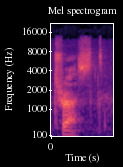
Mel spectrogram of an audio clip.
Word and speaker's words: trust: La TR ahí sounds like como si fuera una CH. CHR. Trust. Y también esa U suena como si fuera una A, casi.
